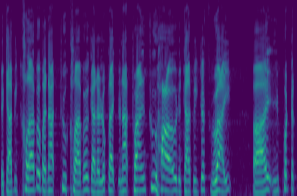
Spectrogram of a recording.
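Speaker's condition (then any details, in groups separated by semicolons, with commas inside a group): Deafness; needs names repeated several times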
